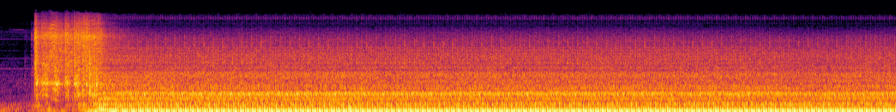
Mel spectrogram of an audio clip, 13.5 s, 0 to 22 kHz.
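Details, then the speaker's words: 2015 Peugeot Boxer 2.2 HDI diesel campervan, 130,000 on the clock, started after timing chain replacement for a noise: fires quickly and settles to an even, steady idle with no rattle; engine sounds healthy. "so the engine's actually running and uh i'll just uh start up and let you have a listen"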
